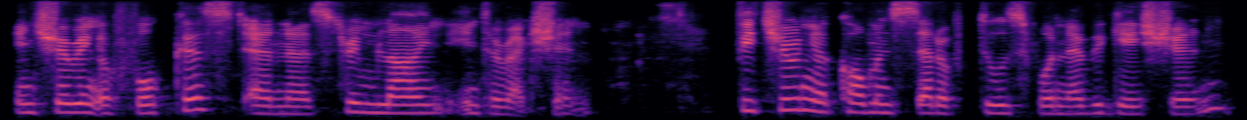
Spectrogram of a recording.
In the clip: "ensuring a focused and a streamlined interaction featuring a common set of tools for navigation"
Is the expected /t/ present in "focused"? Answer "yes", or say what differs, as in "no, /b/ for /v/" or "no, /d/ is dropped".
yes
